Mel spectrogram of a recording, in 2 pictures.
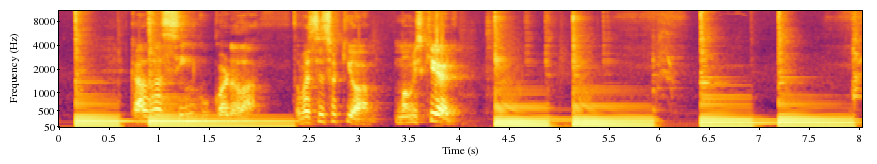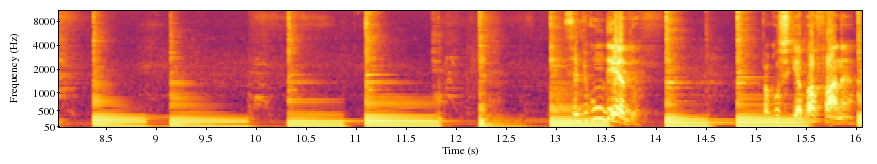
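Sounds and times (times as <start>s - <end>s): electric bass notes tapped: 0.0s - 2.4s, 4.3s - 16.0s.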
